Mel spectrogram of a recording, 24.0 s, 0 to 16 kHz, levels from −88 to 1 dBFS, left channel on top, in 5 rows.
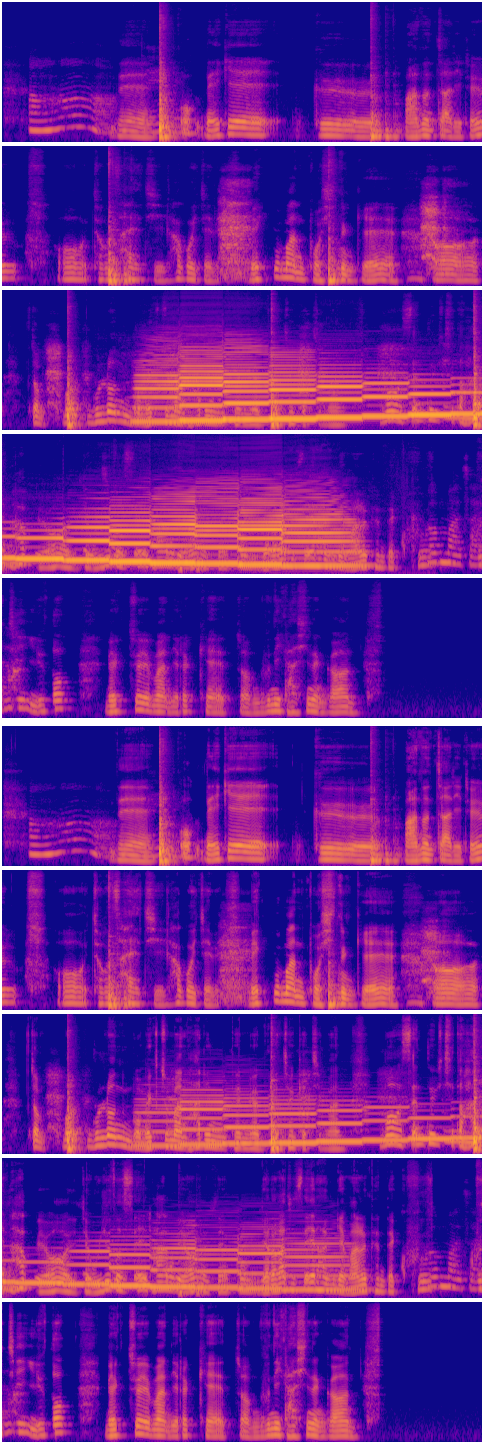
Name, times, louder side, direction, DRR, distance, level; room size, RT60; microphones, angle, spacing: voice 1, 0.3-1.9 6.9-7.3 9.0-9.3 10.0-10.2 11.2-11.5 12.5-13.0 13.3-13.7 14.0-14.7 15.2-15.7 18.6-19.4, left 1 dB, 25° left, 1.2 m, -39 dB
voice 2, 1.1-2.8 3.1-18.7 19.1-23.0, right 4 dB, 65° right, 0.5 m, -33 dB
sound 1, 1.6-1.9 2.9-3.0 3.7-4.0 5.9-6.2 8.1-8.3 9.4-9.5 10.2-10.5 12.3-12.6 14.3-14.6 16.2-16.5, equal, 5° right, 0.5 m, -29 dB
Wind instrument woodwind instrument, 10.9-18.1, left 8 dB, 85° left, 0.3 m, -21 dB
6.5 x 5.5 x 3.5 m
head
